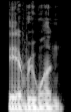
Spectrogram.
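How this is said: The greeting sounds subdued and genuine.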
